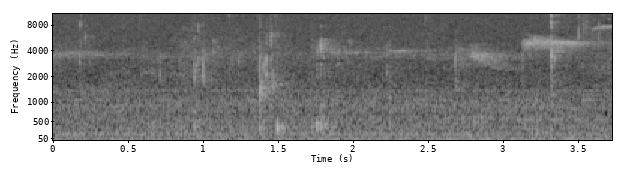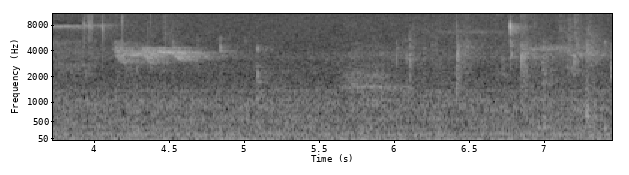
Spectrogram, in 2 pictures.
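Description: A man chewing and eating food from a fork, with scattered small clicks and soft wet mouth sounds.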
